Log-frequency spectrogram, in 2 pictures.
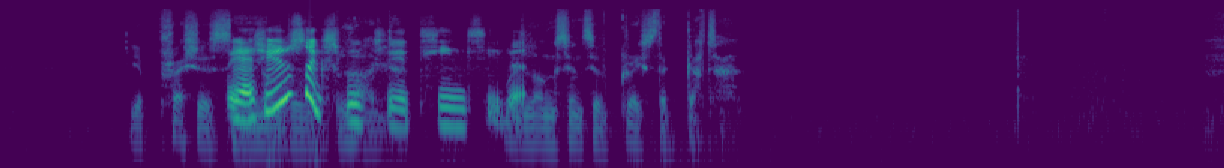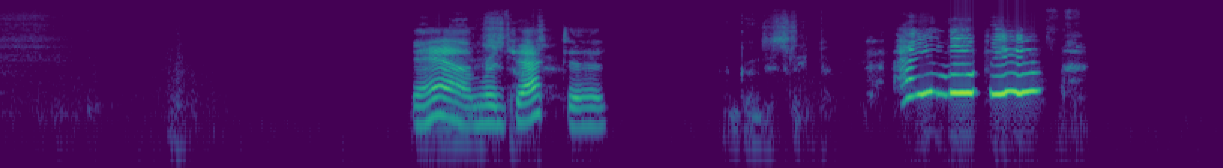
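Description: A woman speaks calmly and coldly.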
